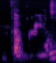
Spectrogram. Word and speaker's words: Gabriel: Gabriel? Gabriel?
